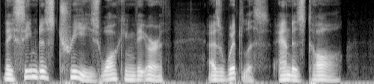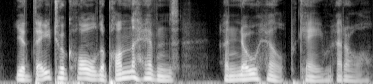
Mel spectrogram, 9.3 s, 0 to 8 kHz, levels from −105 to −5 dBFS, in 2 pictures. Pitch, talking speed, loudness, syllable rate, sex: 110 Hz, 160 wpm, -18 LUFS, 3.9 syllables/s, male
